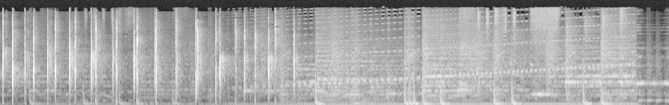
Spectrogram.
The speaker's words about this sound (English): Clap it up.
